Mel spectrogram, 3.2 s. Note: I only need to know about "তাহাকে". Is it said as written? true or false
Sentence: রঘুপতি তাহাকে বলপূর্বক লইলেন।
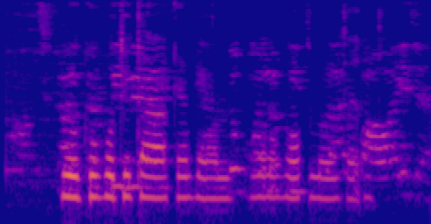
true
